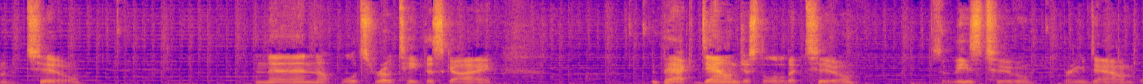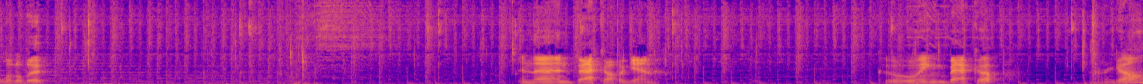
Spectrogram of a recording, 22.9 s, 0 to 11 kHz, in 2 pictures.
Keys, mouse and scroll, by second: 3.1 click, 6.5 right click, 9.5 shift+right click, 10.4-12.1 drag, 13.8 right click, 14.3 g, 17.2-18.2 drag, 20.3-22.2 drag.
